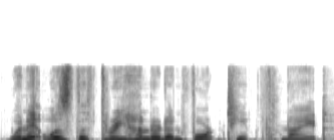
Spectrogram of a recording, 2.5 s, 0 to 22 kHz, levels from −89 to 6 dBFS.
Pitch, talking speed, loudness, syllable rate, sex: 225 Hz, 215 wpm, -18 LUFS, 4.6 syllables/s, female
